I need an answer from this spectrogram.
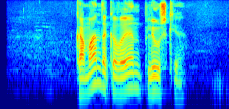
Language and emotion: Russian, neutral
